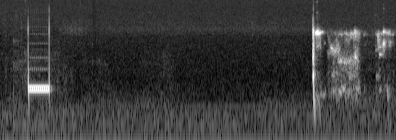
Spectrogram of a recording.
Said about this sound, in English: We got the phone ringing. Yeah, she's probably not going to answer, but...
